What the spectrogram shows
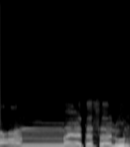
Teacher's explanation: Kalau mim kita pencet hidungnya ketika amma yatasalun maka dia akan hilang suaranya karena hanya di sana dia tempat mengalir.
